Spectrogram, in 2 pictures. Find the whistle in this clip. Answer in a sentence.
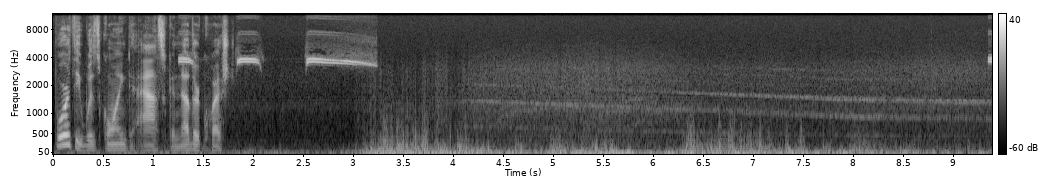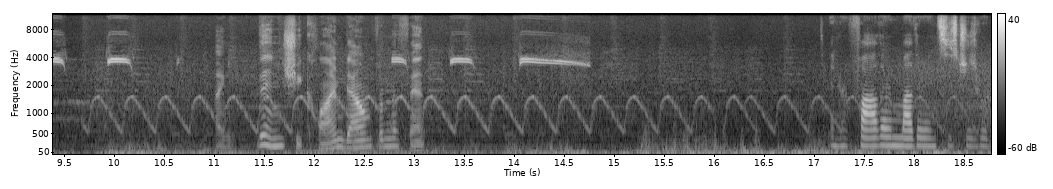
The whistle can be heard from 1.2 to 3.2 s, from 9.3 to 10.7 s and from 12.8 to 14.8 s.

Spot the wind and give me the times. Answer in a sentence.
The wind can be heard from 0.2 to 18.7 s.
